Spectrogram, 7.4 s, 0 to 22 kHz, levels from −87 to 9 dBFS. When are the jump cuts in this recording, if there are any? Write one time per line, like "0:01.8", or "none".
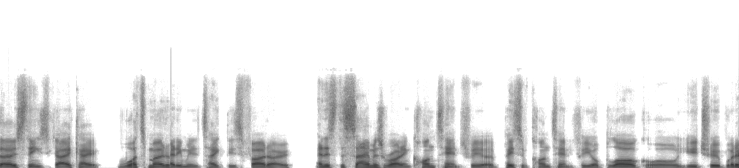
0:01.7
